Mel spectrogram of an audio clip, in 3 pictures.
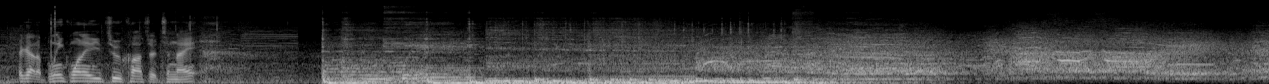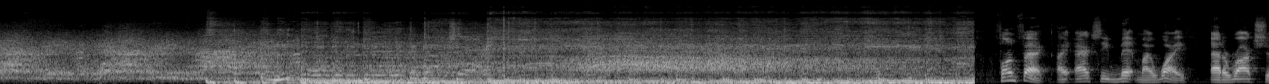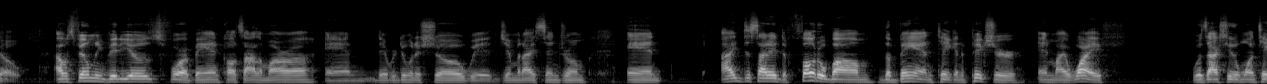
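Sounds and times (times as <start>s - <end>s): crowd shouting and singing: 3.3s - 22.4s
crowd cheering: 4.9s - 22.4s.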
